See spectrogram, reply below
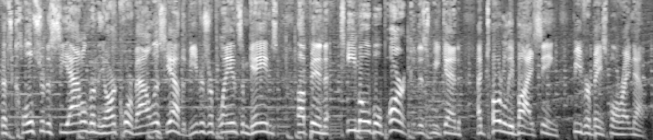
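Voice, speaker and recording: An American sports talk radio host with a high-pitched voice gives casual commentary at a moderate pace, with soft background music on the show. He's conversational and opinionated, using slang and hammering points through repetition.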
